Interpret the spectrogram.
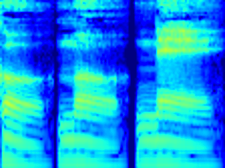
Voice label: "komone", concat syllables; Affixing experiment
